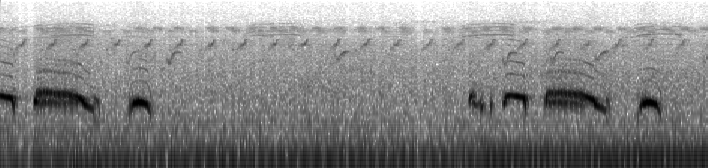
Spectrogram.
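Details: Trapping decoy dove in Thailand cooing to attract wild birds, delivering two full phrases: quick paired coos, a long wavering coo, then a short end note. Small birds twitter faintly at high pitch behind a constant low rumble.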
